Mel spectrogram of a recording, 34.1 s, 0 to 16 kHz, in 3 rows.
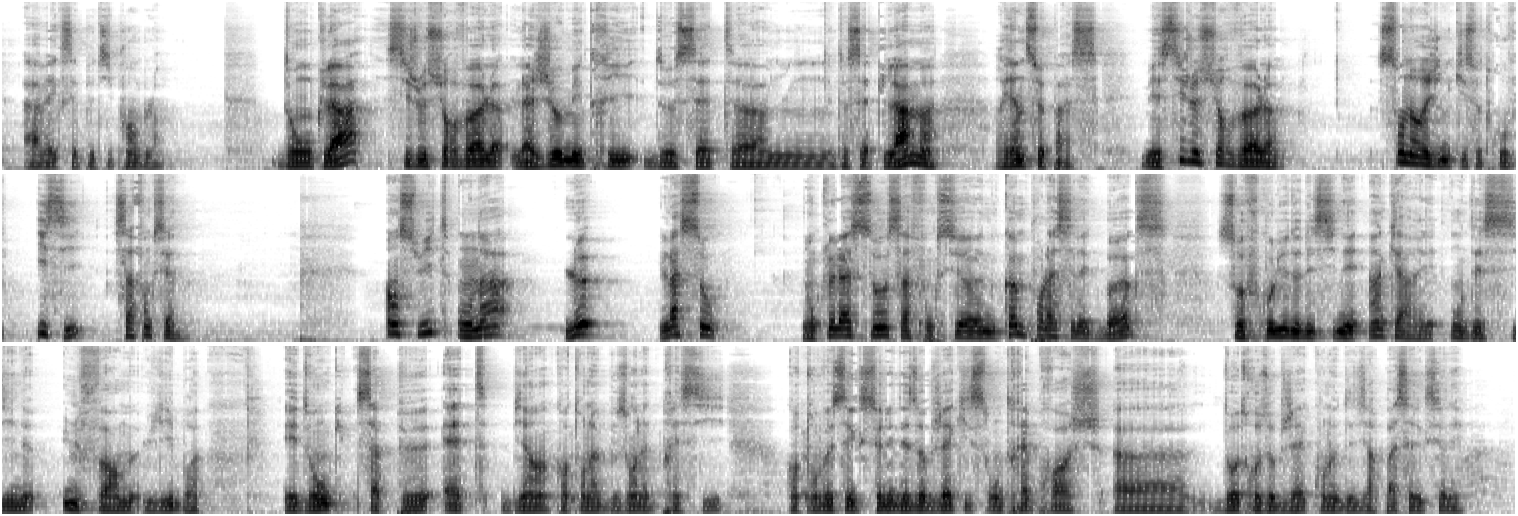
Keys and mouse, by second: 2.6-12.6 drag, 15.1-17.2 drag, 22.2-34.0 drag.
